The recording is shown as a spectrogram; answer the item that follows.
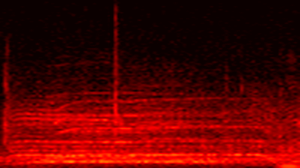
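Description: One long, high-pitched cheering shout from a spectator, held steady for about a second and a half and dropping away at the end, as a fighter walks out.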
